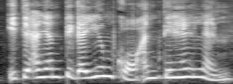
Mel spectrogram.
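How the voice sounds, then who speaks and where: A woman's voice: high-pitched, unhurried, darkish tone. A woman acting a defensive young student, a younger sister, in an Ilocano audio drama. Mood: pleading.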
